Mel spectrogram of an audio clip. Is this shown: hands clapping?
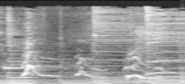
no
